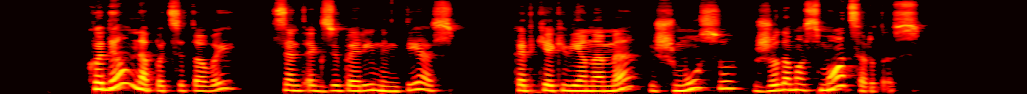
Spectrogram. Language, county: Lithuanian, Vilnius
